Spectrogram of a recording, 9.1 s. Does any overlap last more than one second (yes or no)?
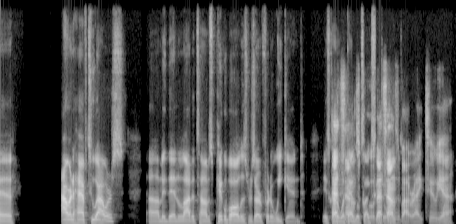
yes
